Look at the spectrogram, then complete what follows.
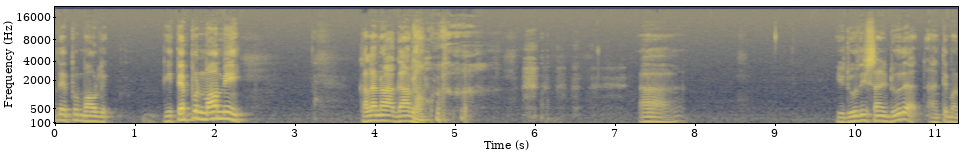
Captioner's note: laughing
